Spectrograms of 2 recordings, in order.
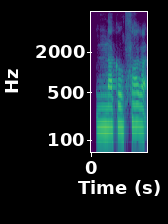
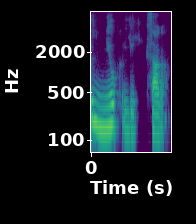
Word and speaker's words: Nucle Saga: Okay, it is not pronounced Nucle Saga. It does not rhyme with the word with knuckles. The word actually has been derived from the keyword nucleus, and the pronunciation that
